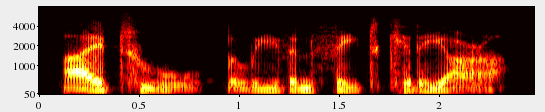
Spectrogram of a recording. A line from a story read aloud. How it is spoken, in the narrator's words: the Death Knight murmured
